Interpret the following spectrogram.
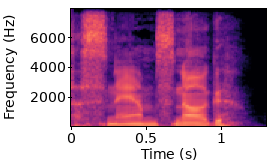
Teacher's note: So in the case of Samsung being produced as Snam Snug, we have an addition. In both cases where there's supposed to be an S at the beginning of a syllable, we get a SN instead.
